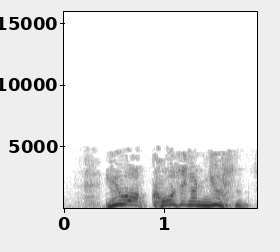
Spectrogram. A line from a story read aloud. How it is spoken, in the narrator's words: the policeman bellowed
